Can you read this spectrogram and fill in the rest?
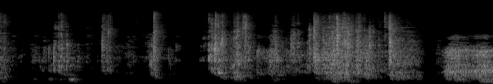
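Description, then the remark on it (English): Crackly rustling of a paper backing being peeled back from a round tub, coming in short irregular bursts before a longer, steadier tearing stretch and a final softer scrape, with no voices. “And there is a paper thing to peel back.”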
